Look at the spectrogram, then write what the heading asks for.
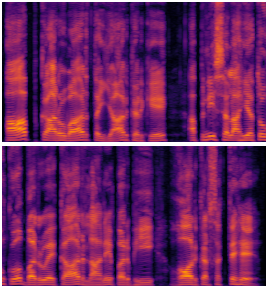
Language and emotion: Urdu, neutral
